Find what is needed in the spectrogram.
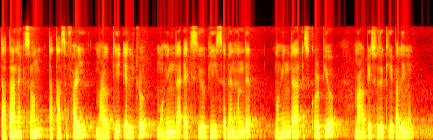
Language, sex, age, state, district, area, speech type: Assamese, male, 18-30, Assam, Sivasagar, urban, spontaneous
